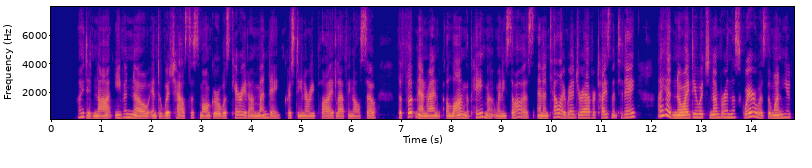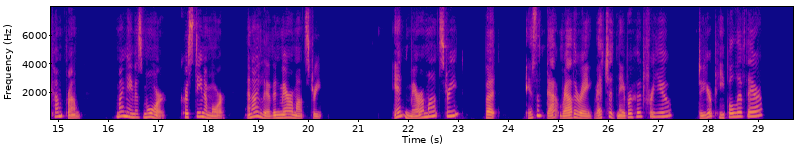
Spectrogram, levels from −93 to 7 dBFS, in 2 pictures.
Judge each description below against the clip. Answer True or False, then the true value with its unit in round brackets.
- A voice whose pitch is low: False (205 Hz)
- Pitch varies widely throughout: True (6.7 semitones)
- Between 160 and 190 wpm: True (165 wpm)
